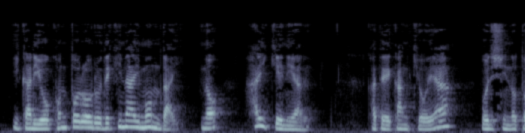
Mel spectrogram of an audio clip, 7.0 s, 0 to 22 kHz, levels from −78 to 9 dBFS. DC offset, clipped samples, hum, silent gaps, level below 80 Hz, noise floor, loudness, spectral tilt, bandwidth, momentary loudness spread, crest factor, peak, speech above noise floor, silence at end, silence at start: under 0.1%; under 0.1%; none; none; -54 dBFS; -53 dBFS; -21 LUFS; -7 dB/octave; 10.5 kHz; 9 LU; 14 dB; -6 dBFS; 34 dB; 0 s; 0.2 s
